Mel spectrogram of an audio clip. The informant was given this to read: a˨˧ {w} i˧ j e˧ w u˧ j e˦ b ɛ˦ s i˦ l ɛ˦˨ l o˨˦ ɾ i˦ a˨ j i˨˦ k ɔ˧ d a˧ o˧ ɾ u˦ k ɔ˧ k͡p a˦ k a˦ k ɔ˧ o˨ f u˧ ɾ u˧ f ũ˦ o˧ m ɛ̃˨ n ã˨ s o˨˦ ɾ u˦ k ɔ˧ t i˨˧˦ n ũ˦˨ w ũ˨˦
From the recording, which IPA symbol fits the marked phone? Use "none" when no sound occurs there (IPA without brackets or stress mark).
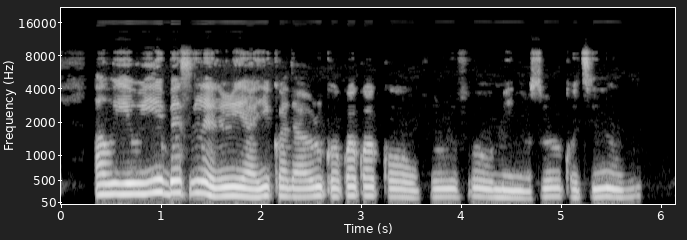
w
